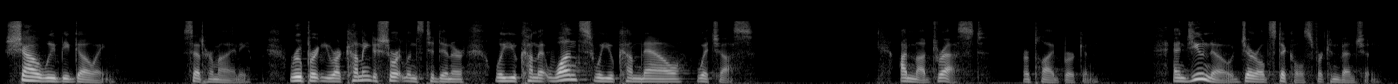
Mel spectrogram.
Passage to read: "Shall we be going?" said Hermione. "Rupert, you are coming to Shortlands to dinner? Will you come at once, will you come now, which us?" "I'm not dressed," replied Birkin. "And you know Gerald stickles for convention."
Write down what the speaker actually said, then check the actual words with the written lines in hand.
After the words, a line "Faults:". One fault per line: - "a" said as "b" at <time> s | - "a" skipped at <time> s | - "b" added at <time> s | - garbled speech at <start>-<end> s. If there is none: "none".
"Shall we be going?" said Hermione. "Rupert, you are coming to Shortlands to dinner? Will you come at once, will you come now, which us?" "I'm not dressed," replied Birkin. "And you know Gerald stickles for convention."
Faults:
none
